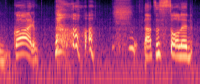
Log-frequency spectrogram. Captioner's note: laughs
